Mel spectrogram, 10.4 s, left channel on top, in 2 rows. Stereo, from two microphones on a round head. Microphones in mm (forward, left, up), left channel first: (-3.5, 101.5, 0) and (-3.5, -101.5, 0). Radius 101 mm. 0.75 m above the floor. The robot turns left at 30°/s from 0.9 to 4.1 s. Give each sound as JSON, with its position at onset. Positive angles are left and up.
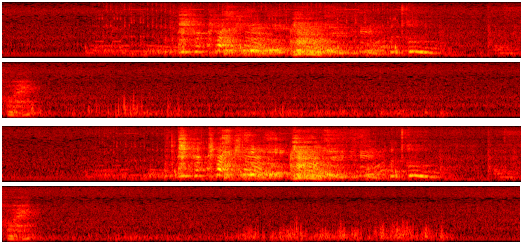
{"t": 1.6, "sound": "throat clearing", "side_deg": -90, "distance_m": 2.0}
